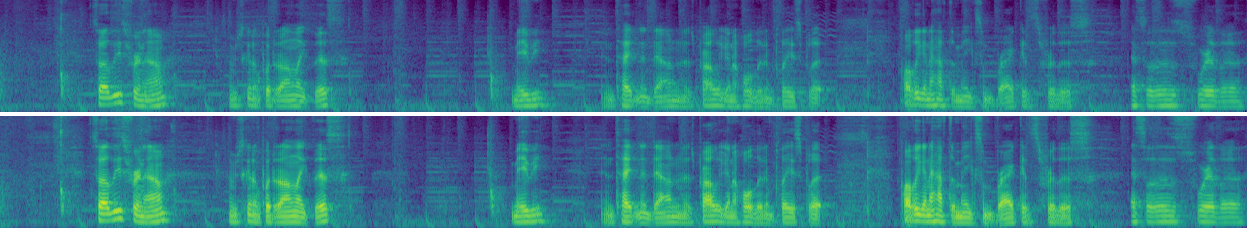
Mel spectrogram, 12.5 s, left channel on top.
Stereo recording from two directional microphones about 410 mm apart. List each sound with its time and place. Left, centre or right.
0.6 s speech: right
5.1 s speech: right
